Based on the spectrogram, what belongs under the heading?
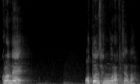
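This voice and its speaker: A man's voice: very high-pitched, measured pace, dull audio. A man lecturing a classroom, quizzing and teasing his students as he explains. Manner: lively, teasing, asks students questions. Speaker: teacher.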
